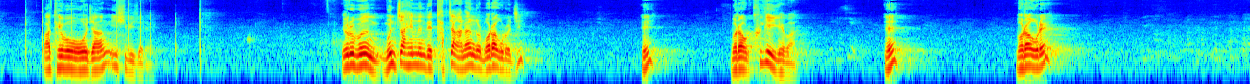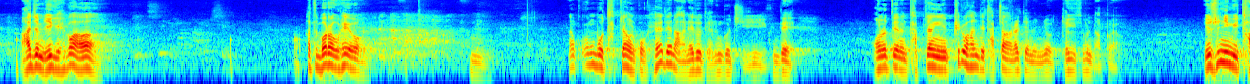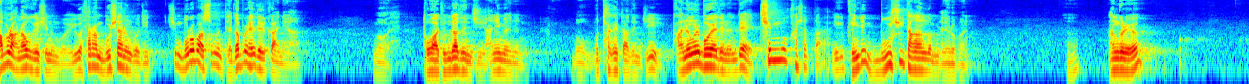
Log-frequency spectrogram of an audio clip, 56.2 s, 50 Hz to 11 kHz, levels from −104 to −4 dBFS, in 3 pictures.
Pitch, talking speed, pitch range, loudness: 145 Hz, 210 characters per minute, 120-170 Hz, -21 LUFS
